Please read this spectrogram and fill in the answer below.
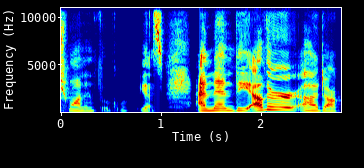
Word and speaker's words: Schwanenflugel: get this wrong, and I believe her last name is pronounced Schwanenflugel. great job. Thank I you. don't know though. I believe it's Schwanenflugel.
